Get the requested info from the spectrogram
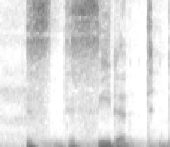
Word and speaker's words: decedent: Did I say that right? Descendant? – Decedent. – Decedent. Okay.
